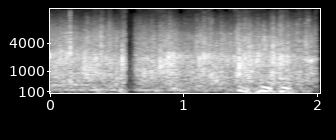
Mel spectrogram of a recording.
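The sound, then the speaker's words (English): Audience applause after a song at a worship gathering: many hands clapping in a steady mass, broken by a brief dip early on, with a voice calling out under the clapping near the end. “Give Mark a hand clap.”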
